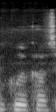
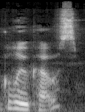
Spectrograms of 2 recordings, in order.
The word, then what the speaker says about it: glucose: And it gets broken down into the different macromolecules, including sugar or carbs, also called glucose. A little rhyme as if it rhymes with os, and it's gross, it's sugar.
